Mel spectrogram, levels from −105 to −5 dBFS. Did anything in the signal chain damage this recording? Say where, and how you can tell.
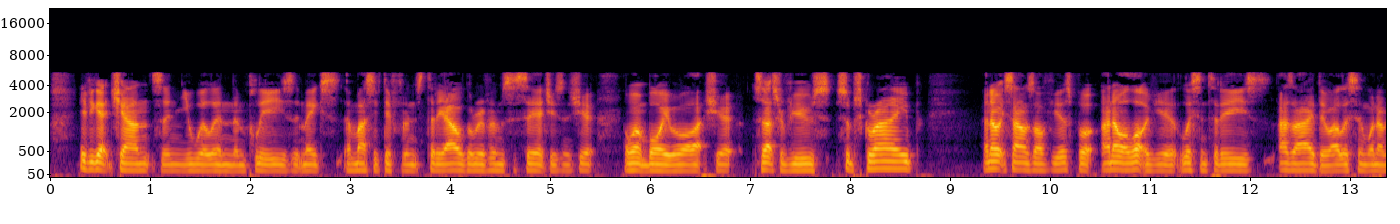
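No, nothing audible in this speech recording points to damage at any stage of the chain, with the signal holding steady level, continuity and bandwidth throughout.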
